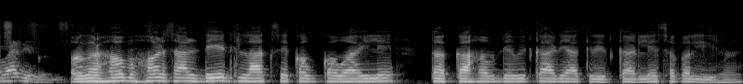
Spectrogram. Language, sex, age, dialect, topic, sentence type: Magahi, male, 18-24, Western, banking, question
